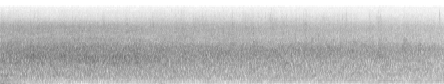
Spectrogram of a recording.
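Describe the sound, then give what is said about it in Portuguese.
An audience claps in sustained applause, a dense, steady wash of many hands that holds strong throughout and eases slightly toward the end, with no voices standing out. “Se você crê, aplauda com força aquele que vive e reina para sempre.”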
